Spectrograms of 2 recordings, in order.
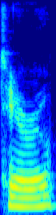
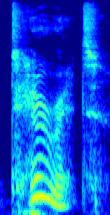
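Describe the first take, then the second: First: The final T sound is silent. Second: The final T sound is pronounced. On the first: The speaker calls it right. "it's pronounced Tarot. The T is silent" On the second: The speaker calls it wrong. "as the one character pronounced it"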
